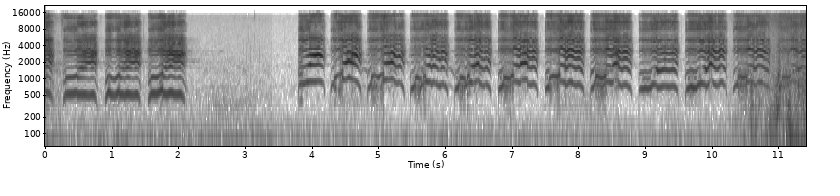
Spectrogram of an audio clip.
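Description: Hand-blown predator call sounding short, wavering distress cries to lure coyotes: four quick cries, a pause of about two seconds, then a steady run of about fifteen more, two or three a second.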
